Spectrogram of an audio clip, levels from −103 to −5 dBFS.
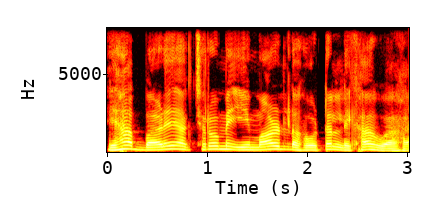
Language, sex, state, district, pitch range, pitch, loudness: Hindi, male, Jharkhand, Ranchi, 150-195 Hz, 170 Hz, -14 LUFS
